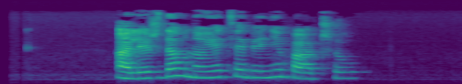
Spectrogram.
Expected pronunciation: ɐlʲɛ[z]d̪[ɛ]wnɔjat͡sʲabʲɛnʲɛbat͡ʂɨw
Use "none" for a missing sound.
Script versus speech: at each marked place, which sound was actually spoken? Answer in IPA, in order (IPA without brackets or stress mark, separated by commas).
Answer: ʐ, a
